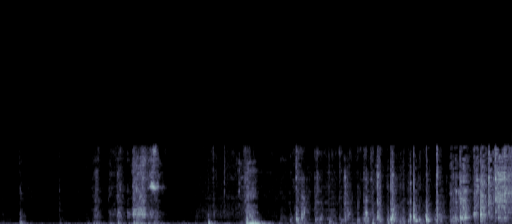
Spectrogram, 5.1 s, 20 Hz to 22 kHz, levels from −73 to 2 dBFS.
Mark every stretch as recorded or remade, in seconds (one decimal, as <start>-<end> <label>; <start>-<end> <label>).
0.0-1.9 remade; 1.9-2.3 recorded; 2.3-3.8 remade; 3.8-5.1 recorded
